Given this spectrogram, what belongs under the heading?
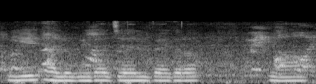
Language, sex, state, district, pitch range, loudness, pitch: Hindi, female, Punjab, Kapurthala, 180-190 Hz, -14 LUFS, 180 Hz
